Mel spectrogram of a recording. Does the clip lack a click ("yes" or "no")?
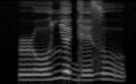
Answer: yes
